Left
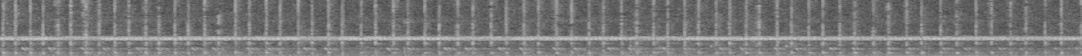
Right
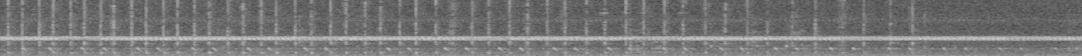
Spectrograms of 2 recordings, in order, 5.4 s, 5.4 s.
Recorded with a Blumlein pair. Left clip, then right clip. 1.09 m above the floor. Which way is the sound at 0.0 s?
10° right.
